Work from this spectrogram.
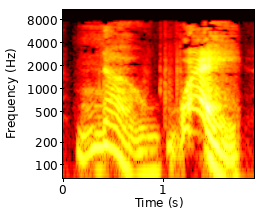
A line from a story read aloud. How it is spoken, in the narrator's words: said George in a hushed voice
